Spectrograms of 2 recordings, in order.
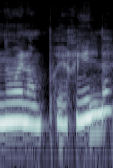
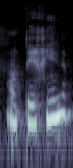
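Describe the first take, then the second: First: Péril said as pril, the first e swallowed; botched word. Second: Péril said clearly as pé-ril, two syllables; corrected word. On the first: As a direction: rush péril into one syllable, pril. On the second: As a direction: fix it and say péril properly, pé-ril. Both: Shown as a demonstration.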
